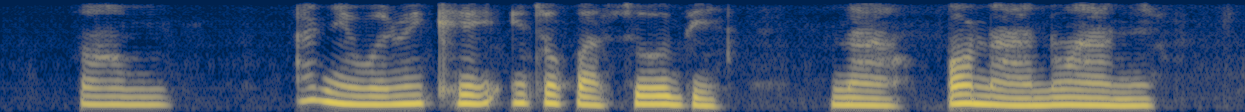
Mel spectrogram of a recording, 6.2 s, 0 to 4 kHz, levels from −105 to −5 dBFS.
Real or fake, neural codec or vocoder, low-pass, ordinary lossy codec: fake; codec, 16 kHz, 16 kbps, FreqCodec, smaller model; 3.6 kHz; none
